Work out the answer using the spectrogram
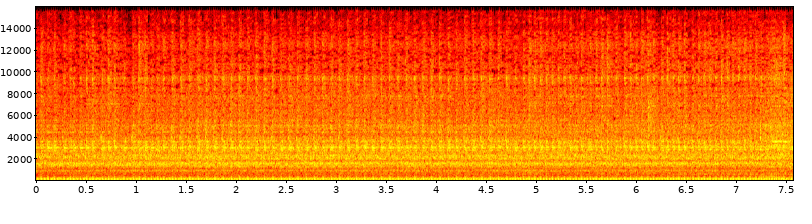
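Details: Honda Spree 50cc two-stroke idling unloaded: fairly even buzz about four beats a second; starts and runs but has no power, compression read low, owner wonders if motor is blown.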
